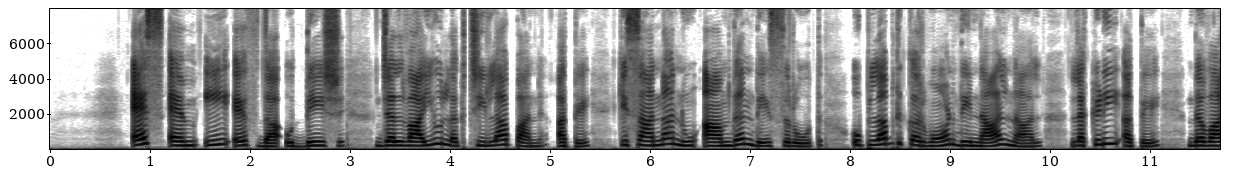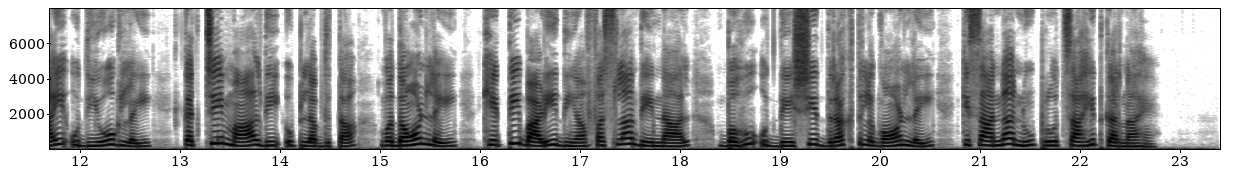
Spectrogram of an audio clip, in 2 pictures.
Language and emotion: Punjabi, neutral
